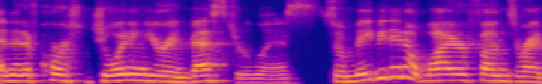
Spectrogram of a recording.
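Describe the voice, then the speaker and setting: Ordinary pitch variation in the voice of a woman. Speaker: real estate investor, guest speaker. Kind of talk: online presentation. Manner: fast.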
